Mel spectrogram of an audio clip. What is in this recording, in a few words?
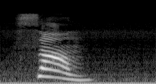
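"sang", Mandarin pinyin, fourth tone; 丧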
